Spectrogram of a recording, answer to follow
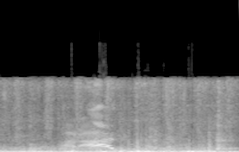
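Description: Electric commuter train running at speed, heard from an open window: a steady rumble of the wheels on the rails with wind buffeting the microphone. About half a second in, a brief wavering high-pitched sound rises over the rumble for about half a second.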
